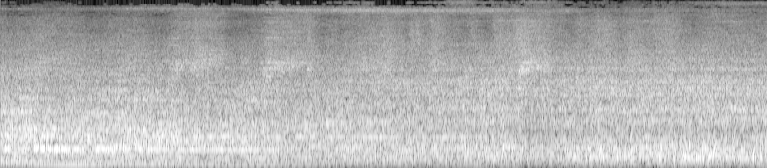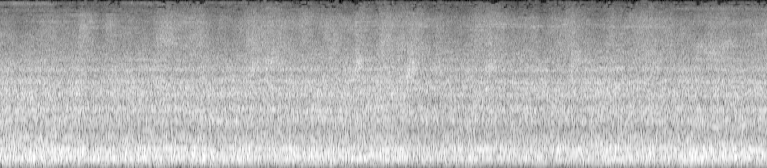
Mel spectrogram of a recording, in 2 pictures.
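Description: Coal train passing close by: the locomotive's low engine hum in the first couple of seconds, then a long string of coal hopper wagons rolling past with a steady rumble and clatter of wheels on the rails.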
